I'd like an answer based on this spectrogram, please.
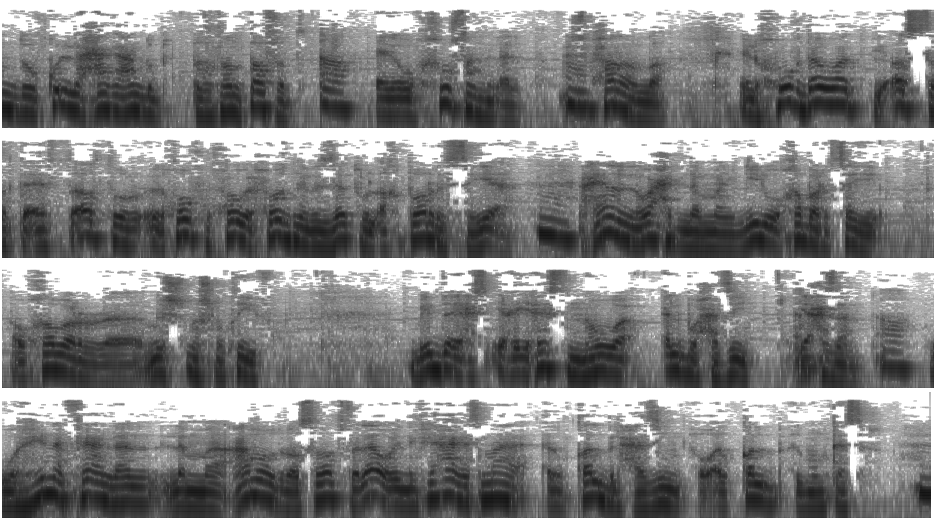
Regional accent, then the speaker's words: Egypt; لان احنا كمصريين تفاعلنا حب غير عادي لهذا البلد

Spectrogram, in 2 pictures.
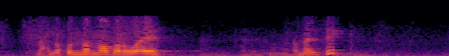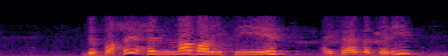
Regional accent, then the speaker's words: Mansoura, Dakahlia, Egypt; إنسان جاء مثلا من إسكندرية إلى عندنا في المنصورة هنا مثلا

